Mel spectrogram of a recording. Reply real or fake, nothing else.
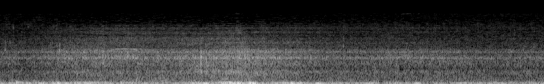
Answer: fake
